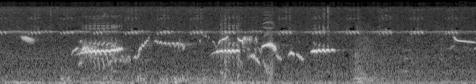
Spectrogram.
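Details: Emotional white-rumped shama song meant to provoke rival birds into singing. Loud slurred whistles and buzzy phrases come in separate bursts, with a constant shrill insect tone and faint natural background.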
